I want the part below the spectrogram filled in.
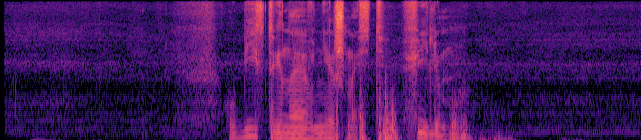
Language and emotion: Russian, neutral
